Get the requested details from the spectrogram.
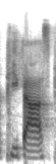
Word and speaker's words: PFAS: PFAS, is that how you say it? – But yeah, like, well, you could say if, fluorinated chemicals or PFAS. PFAS is just what everyone will understand.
